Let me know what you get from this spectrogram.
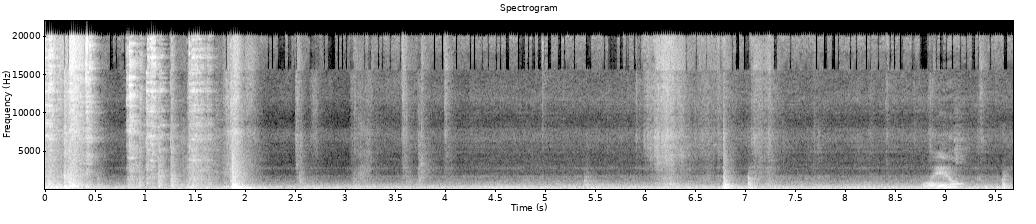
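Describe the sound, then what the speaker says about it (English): Kitchen rummaging for a knife by someone with greasy hands: scattered clinks of cutlery and dishes, a sharp clatter early on and lighter knocks and rattles later, fairly close, with quiet stretches between. "Let me get a knife."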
